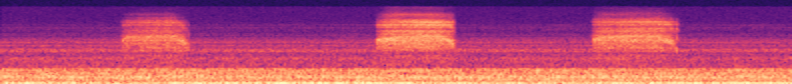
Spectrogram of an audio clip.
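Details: Barn owl chicks, wild, begging in a nest box as the mother feeds them; three rasping hissed screeches, each about half a second, spaced roughly every one and a half seconds above a low background hum.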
